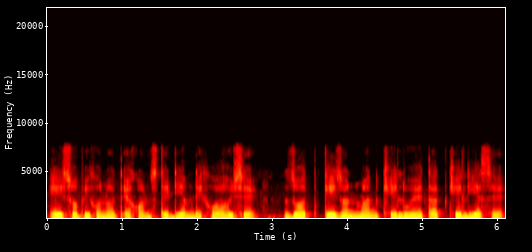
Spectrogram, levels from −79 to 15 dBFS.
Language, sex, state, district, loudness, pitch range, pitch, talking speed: Assamese, female, Assam, Kamrup Metropolitan, -15 LUFS, 230-250 Hz, 235 Hz, 120 wpm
